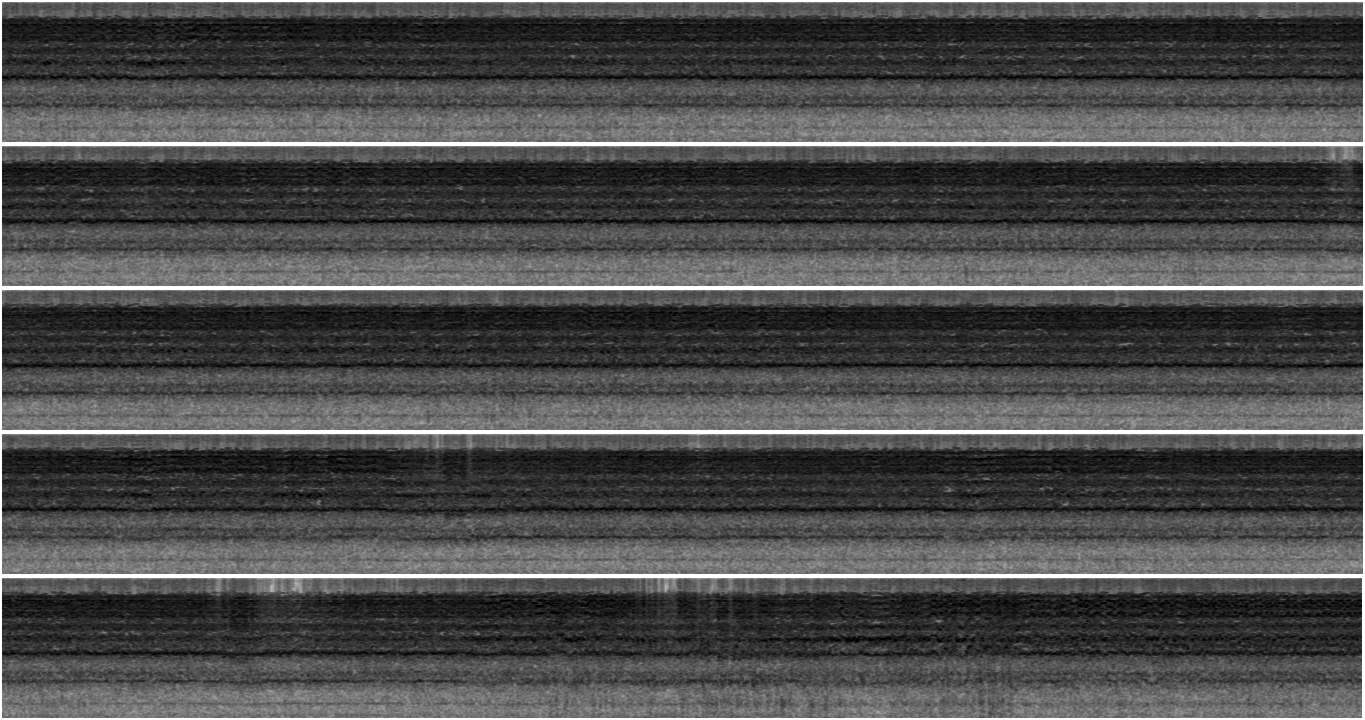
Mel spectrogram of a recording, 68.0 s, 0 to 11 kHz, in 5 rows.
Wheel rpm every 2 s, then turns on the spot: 230, 230, 230, 240, 230, 230, 240, 230, 230, 230, 230, 240, 230, 230, 230, 230, 230, 230, 240, 230, 230, 220, 220, 230, 230, 230, 230, 230, 230, 230, 220, 210, 210, 210.
none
